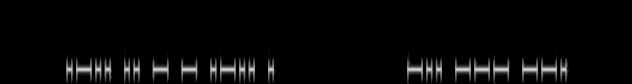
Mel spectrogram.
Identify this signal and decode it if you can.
Morse code, heard as a keyed tone, about 25 wpm, 700 Hz. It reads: LITTLE DOG
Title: 4x Word-Spacing - Sentences from Top 500 Words - 25wpm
